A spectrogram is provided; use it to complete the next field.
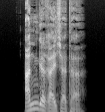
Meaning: inflection of angereichert: 1. strong/mixed nominative masculine singular 2. strong genitive/dative feminine singular 3. strong genitive plural
- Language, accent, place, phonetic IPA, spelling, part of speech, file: German, Germany, Berlin, [ˈanɡəˌʁaɪ̯çɐtɐ], angereicherter, adjective, De-angereicherter.ogg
